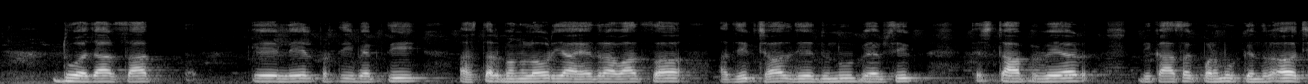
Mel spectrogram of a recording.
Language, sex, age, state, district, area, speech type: Maithili, male, 45-60, Bihar, Muzaffarpur, rural, read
